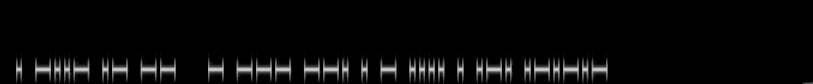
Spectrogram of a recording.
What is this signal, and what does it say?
Morse code, heard as a keyed tone, about 25 wpm, 700 Hz. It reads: EXAM TOGETHER.
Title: Sentences from Top 1000 Words - Review Part 5 - 25wpm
